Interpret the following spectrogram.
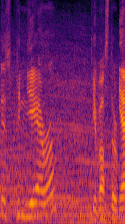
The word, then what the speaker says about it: Pinheiro: Give us the proper actually, it's Pinheiro, but some say Pinheirinho, which is the more Brazilian pronunciation. It's not Portuguese, it's more us Brazilians how we call the corner name.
